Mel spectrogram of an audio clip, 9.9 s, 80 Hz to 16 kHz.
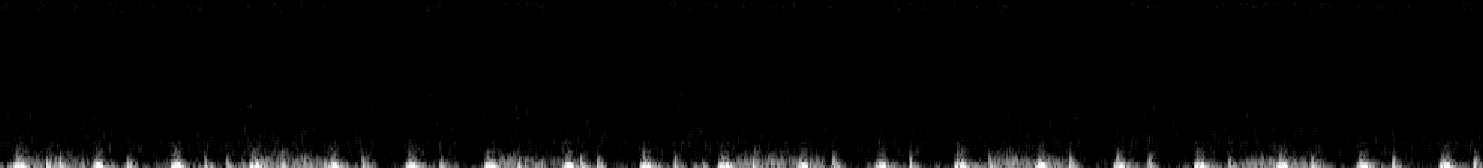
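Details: Loud, fast, regular pounding heartbeat at about 113/min after jumping.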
